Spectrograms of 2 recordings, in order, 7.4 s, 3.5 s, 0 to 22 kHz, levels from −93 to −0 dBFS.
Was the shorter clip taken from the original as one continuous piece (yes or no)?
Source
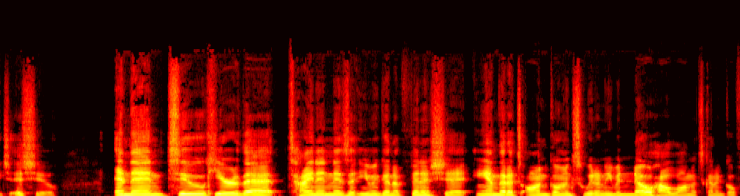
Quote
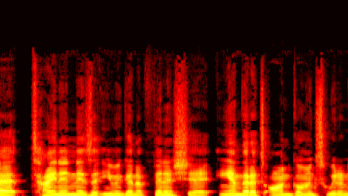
yes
